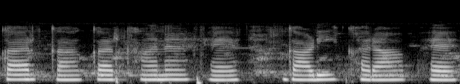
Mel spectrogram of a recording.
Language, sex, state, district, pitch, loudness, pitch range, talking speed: Hindi, female, Bihar, Kaimur, 220 Hz, -14 LUFS, 215-225 Hz, 90 wpm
